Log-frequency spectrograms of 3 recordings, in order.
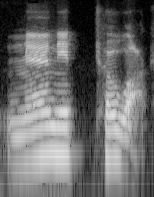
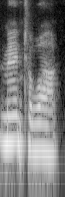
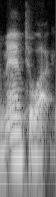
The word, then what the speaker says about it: Manitowoc: butler man manitowoc manitowoc but you'll hear him pronounce it mental out man well what they're making the eye silent mental walk yeah man to walk manny manny to walk is what you would think that's a local thing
